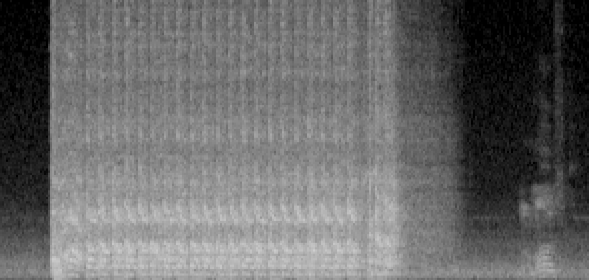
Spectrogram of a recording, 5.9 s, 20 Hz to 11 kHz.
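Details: Triumph TR6 started after winter storage, fuel pump primed with the priming lever to refill the carb bowls: about three seconds of steady cranking, then it catches and drops to a quiet idle; normal cold start.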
